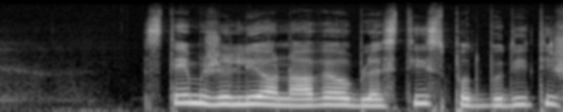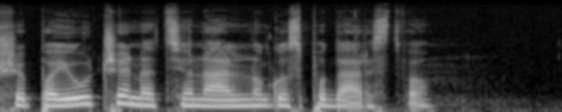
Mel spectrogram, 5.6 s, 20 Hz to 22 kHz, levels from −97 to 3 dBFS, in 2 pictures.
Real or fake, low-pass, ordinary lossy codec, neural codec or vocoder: real; 19.8 kHz; none; none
